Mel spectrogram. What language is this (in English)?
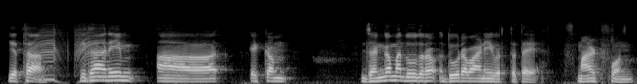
Sanskrit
